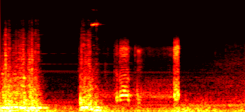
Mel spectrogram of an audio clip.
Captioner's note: captain on radio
